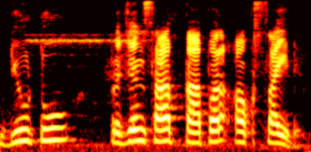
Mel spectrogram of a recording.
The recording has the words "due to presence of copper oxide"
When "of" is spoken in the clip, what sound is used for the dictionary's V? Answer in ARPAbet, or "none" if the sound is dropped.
B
